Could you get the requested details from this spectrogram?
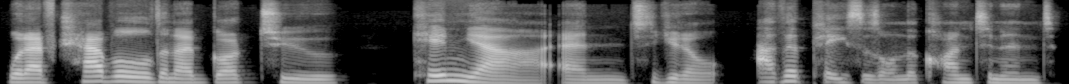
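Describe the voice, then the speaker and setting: A young adult woman from South Africa, whose first language is Shona, is a guest in an interview, reflecting thoughtfully and often adding "right?". Her low voice moves at normal speed with a clean tone in a dry, clean studio recording.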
